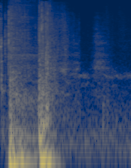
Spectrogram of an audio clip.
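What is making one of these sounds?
A knife stabs wetly into flesh.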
